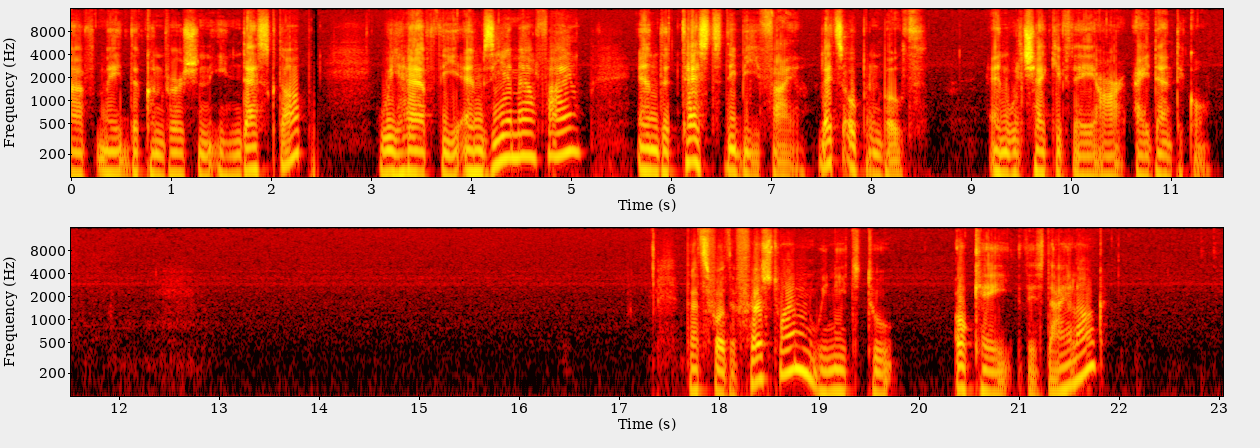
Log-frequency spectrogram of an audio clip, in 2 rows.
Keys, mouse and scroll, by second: 0.6 click, 0.8 click, 4.1 click, 6.2 ctrl+click, 9.7 click, 18.4 q, 21.0 click, 22.9 click.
